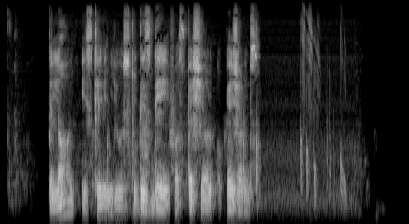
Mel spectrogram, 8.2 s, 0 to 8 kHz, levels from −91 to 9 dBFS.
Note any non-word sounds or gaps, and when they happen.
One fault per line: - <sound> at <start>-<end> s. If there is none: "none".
- chirp at 6.0-7.0 s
